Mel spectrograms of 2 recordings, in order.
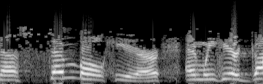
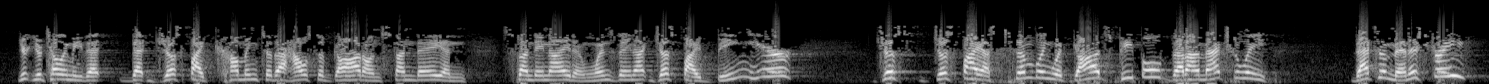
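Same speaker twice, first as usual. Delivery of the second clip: ordinary talk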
